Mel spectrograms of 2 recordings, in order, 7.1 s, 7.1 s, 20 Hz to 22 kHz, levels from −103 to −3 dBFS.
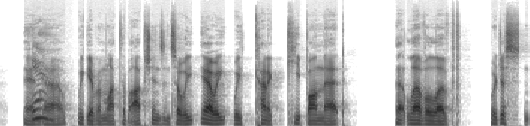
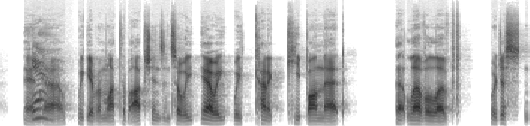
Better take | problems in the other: first | thin; very; fading below 750 Hz

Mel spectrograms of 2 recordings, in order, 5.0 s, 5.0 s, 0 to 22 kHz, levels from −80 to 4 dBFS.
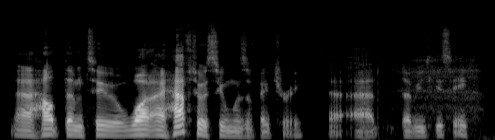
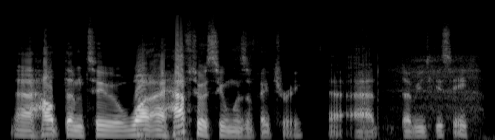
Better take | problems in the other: first | distortion; slight; 10 dB below the speech

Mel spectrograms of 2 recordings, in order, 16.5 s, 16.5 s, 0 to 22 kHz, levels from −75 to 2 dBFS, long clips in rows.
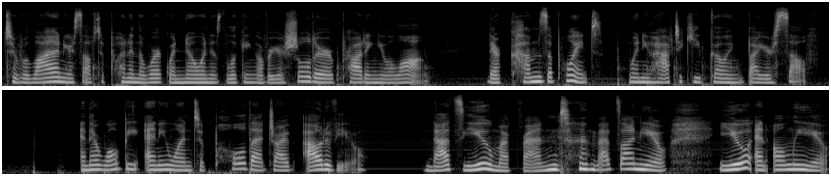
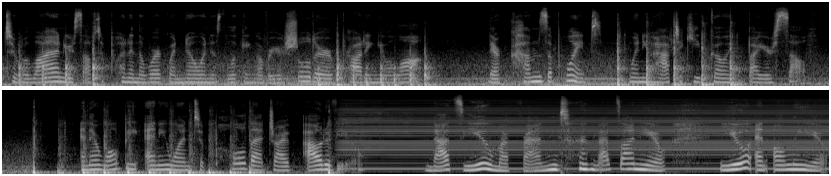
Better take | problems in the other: first | household noises; loud; throughout; 4 dB below the speech; faint in the first

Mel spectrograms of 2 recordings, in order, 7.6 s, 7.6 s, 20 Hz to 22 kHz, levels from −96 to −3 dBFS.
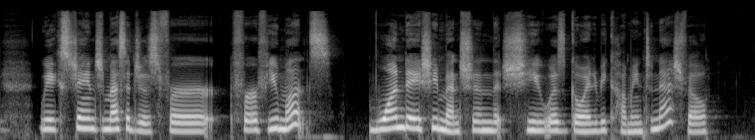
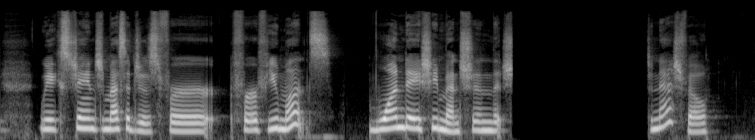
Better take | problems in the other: first | audio cutting out; at 5 s for 1.5 s

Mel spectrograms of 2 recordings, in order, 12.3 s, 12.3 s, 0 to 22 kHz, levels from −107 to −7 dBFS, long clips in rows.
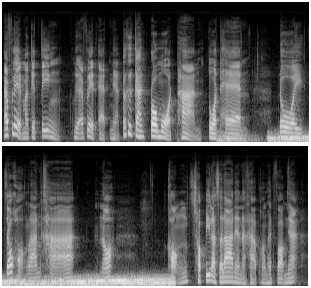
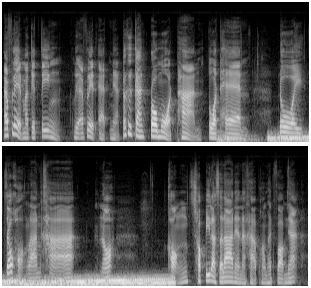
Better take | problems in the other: neither | low rumble; loud; from 4.5 to 9.5 s; 7 dB below the speech; the same in both

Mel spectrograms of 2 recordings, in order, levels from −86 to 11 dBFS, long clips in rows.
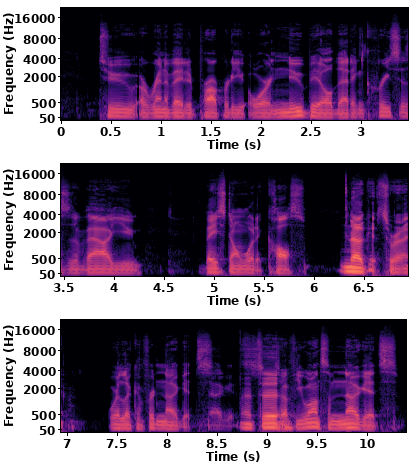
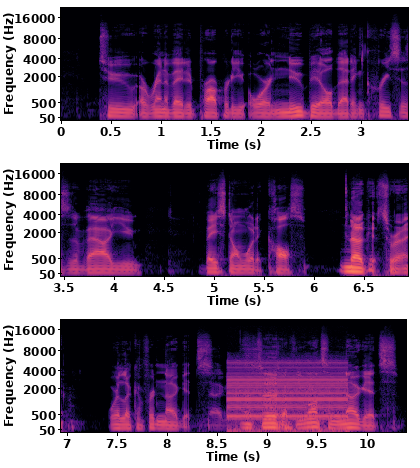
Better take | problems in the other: first | phone ringing; loud; from 8.5 to 10 s; peak 2 dB above the speech

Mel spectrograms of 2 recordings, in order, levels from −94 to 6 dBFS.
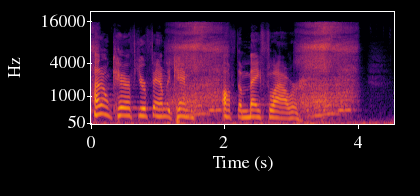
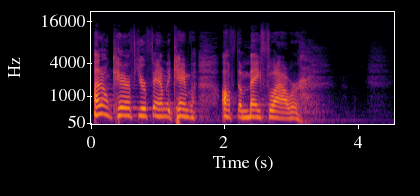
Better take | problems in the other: second | hiss; loud; throughout; 7 dB below the speech

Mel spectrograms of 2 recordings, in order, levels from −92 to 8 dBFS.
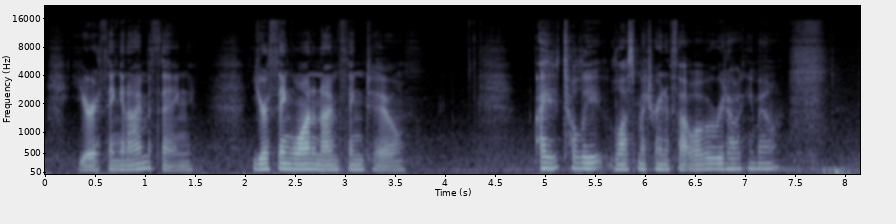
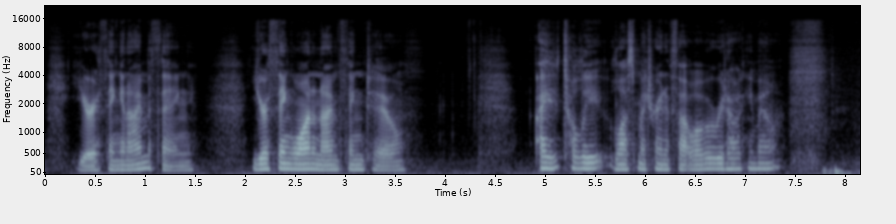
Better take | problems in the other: second | train or aircraft noise; faint; throughout; 25 dB below the speech

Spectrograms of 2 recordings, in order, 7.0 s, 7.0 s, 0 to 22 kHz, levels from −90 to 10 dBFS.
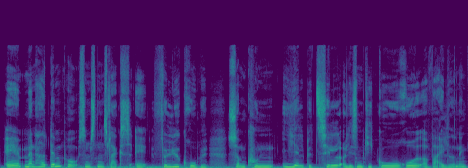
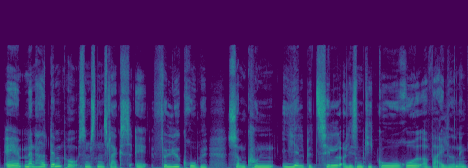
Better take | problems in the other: second | low rumble; faint; throughout; 25 dB below the speech

